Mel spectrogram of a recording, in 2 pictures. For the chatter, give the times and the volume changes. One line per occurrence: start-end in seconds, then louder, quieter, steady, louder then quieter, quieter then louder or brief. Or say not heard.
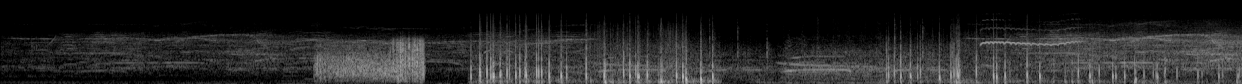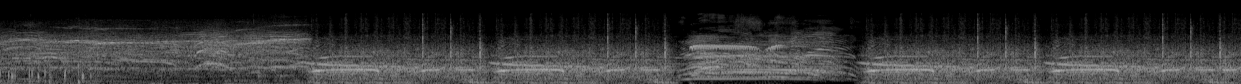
0.0-24.7 louder.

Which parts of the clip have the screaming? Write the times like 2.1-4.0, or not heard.
not heard.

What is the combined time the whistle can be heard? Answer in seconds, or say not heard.
2 s.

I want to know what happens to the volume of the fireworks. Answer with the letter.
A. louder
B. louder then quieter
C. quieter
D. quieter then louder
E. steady
C.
